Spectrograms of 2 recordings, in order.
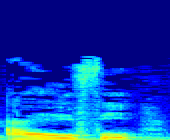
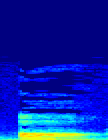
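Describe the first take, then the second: First: The vowel is the gliding 'ow' as in ouch. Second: The vowel is a single pure 'aw' sound. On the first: The speaker calls it wrong. "We don't say owful" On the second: The speaker calls it right. "we say aw"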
